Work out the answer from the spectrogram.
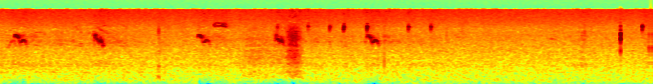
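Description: Faint short high bird chirps, each falling in pitch, about once a second over a steady background hiss, with a brief rustle about three seconds in.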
